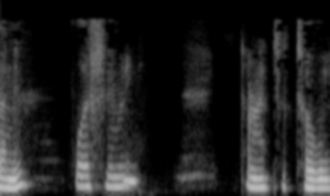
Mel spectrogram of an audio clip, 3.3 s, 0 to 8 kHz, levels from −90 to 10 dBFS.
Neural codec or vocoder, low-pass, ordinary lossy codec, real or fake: codec, 16 kHz, 1 kbps, X-Codec, HuBERT features, trained on general audio; 7.2 kHz; MP3, 24 kbps; fake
